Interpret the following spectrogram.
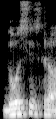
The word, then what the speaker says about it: gnosis: 근데 G가 이제 무음이 돼서 노시스라고 하는데 영지 주의로 할 때는 노스티시즘이라고 이렇게 발음을 합니다.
